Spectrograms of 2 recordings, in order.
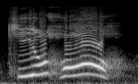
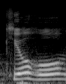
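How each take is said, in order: First: It is said with a shocked, horrified tone. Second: It is said calmly, without shock. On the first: The speaker is appalled. "A pessoa ficou espantada" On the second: The speaker is not really affected. "Sem espanto ficaria como?"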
